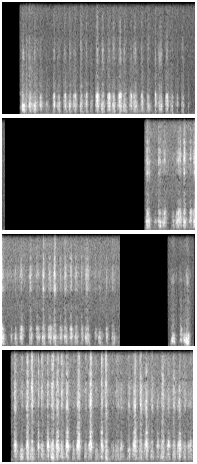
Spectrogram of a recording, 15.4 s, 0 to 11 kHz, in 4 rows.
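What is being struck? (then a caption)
Paper scratch card with latex coating, scraped by a coin. The edge of a metal coin scrapes repeatedly across the silver latex scratch-off panel of a flat, thin cardboard £300,000 Cosmic Cash National Lottery scratch card, held down on a table with one hand. Rapid, dry, papery scratching strokes come in bursts separated by silent gaps, with a short sharp flurry near the end before the scratching resumes.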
